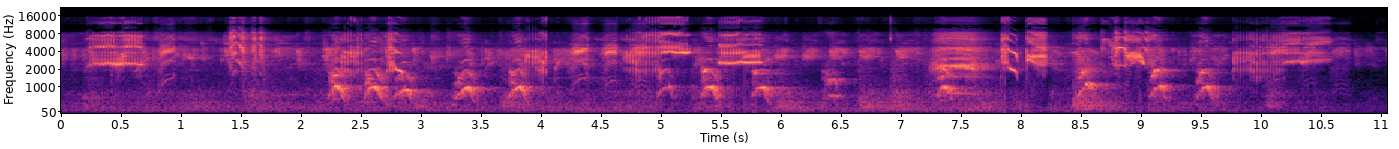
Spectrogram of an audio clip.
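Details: Asian pied starling singing energetically as master training song: scratchy chattering phrases, repeated clipped downslurred notes and occasional thin whistles, loud bursts separated by short gaps, continuing steadily throughout.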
